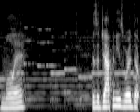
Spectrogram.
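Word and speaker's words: 萌え: Japanese like Mo like MO is a Japanese word that refers to Strong feelings of affection for characters in manga anime video games and other media directed at the otaku Market it's pronounced Mo yeah there we go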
